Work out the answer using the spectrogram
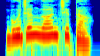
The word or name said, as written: ಭುಜಂಗಾಂಚಿತ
